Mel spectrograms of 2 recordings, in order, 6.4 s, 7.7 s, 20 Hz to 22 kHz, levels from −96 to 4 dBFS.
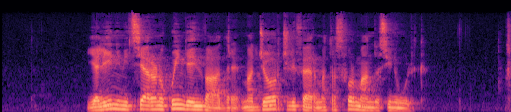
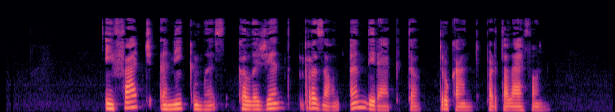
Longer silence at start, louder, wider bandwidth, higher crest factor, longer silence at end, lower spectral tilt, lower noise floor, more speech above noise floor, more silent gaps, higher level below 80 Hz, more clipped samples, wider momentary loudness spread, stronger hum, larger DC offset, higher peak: second, 1.1 s vs 1.3 s; first, -17 LUFS vs -27 LUFS; first, 14 kHz vs 11.5 kHz; second, 16 dB vs 22 dB; second, 0 s vs 0.85 s; about the same, -5.5 dB/octave vs -6 dB/octave; second, -62 dBFS vs -74 dBFS; about the same, 45 dB vs 48 dB; neither; first, -54 dBFS vs -72 dBFS; neither; second, 8 LU vs 11 LU; neither; neither; first, -2 dBFS vs -6 dBFS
